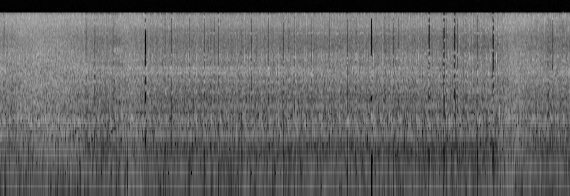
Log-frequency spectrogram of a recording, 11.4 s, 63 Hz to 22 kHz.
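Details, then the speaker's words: Lincoln Continental barn-find V8, first start in a long while after sitting, started with gas down the carb after wiring fix; steady, even unhurried idle with no misses or stumbles; normal idle. "sounds nice too God that sounds nice hasn't ran in a while can't beat that"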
